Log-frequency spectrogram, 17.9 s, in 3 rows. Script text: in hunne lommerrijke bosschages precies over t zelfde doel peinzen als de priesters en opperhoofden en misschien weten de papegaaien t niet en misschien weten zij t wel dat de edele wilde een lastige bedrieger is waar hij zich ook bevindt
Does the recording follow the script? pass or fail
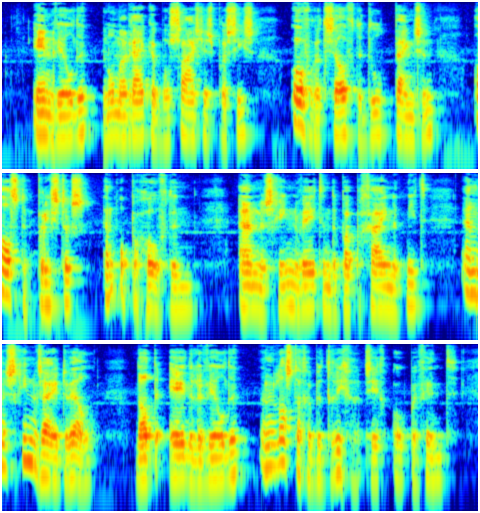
fail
